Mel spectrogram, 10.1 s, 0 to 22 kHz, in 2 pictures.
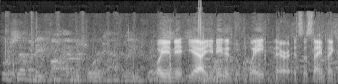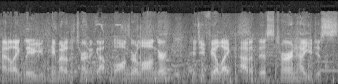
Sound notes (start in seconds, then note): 5.5 announcer over PA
